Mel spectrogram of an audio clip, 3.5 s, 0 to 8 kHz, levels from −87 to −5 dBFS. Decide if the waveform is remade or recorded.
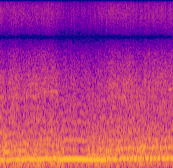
recorded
